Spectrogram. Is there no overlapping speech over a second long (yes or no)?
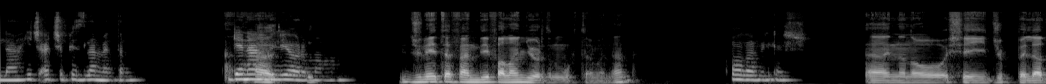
yes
